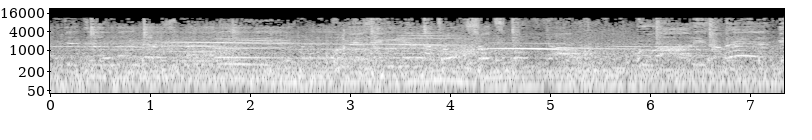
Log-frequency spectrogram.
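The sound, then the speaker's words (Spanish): Wailing police sirens rise and fall as several patrol cars rush past, layered over a loud, steady roar of engines and road noise throughout. “Los coches patrulla pasan de largo.”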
